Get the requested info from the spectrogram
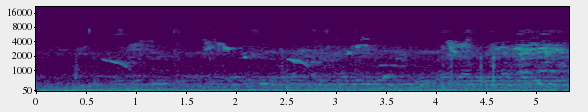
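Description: Birds chirping: short separate calls about once a second, some of them quick falling notes, over a low background rumble.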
